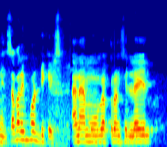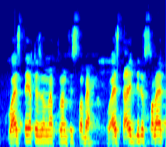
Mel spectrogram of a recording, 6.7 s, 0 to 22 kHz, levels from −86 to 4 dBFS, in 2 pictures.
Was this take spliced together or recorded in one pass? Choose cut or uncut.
cut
